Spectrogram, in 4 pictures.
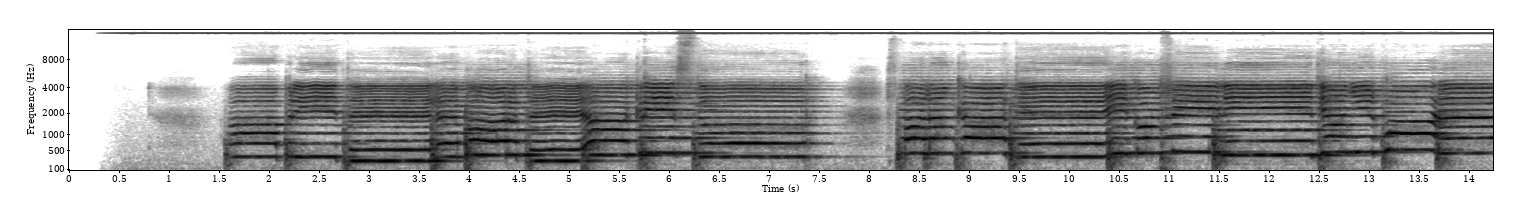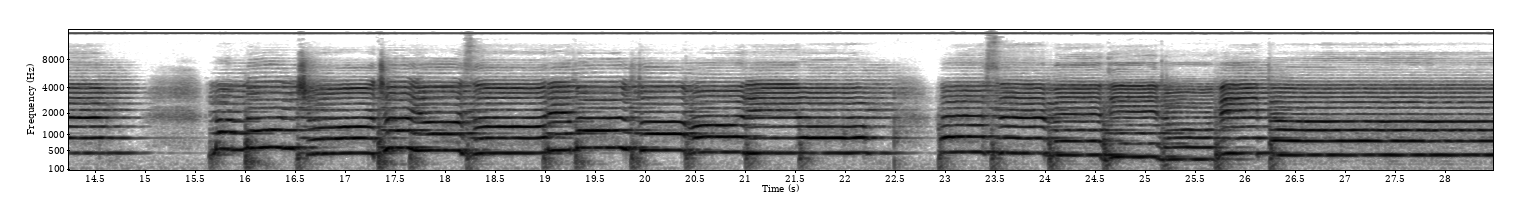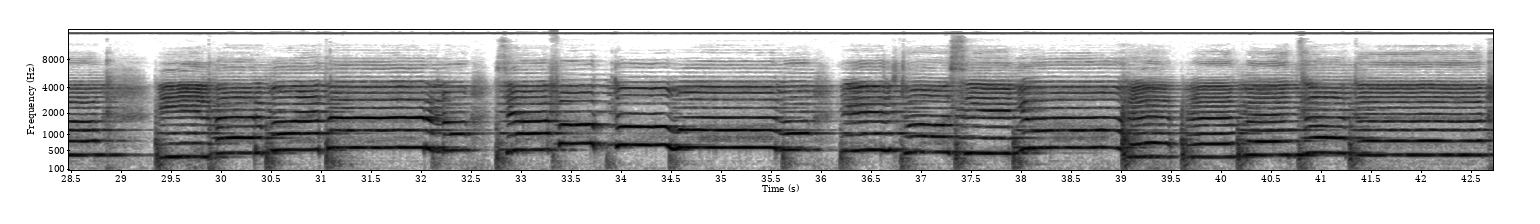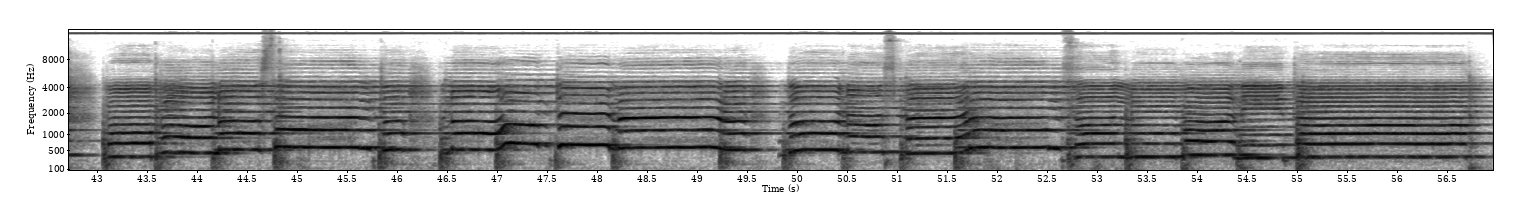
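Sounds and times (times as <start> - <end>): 
soprano voices: 1.5 - 56.9.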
